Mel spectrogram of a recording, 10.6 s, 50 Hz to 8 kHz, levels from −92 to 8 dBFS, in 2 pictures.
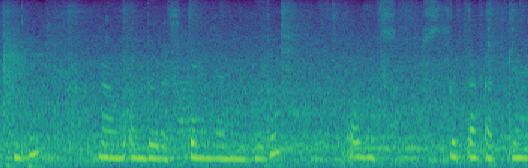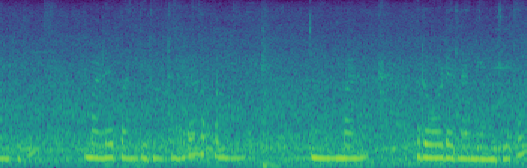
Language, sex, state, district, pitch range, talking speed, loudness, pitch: Kannada, female, Karnataka, Mysore, 215-235 Hz, 70 wpm, -16 LUFS, 230 Hz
